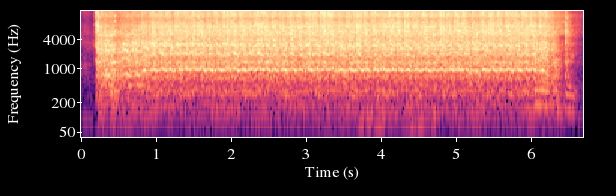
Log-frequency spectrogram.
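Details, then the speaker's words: A 1975 Plymouth Roadrunner that sat for about 20 years and had been running on all 8 cylinders: a steady starter whir for six seconds, but the engine never fires. Running out of gas was wondered about, though fuel is squirting. "Sounds like we got nothing. You don't think we ran out of gas, do you?"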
